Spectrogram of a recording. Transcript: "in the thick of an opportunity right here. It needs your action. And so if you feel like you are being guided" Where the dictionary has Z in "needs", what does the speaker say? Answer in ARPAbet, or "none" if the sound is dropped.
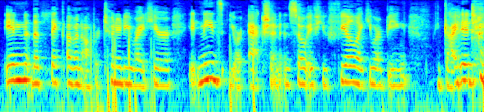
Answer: Z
